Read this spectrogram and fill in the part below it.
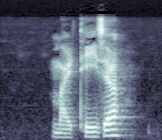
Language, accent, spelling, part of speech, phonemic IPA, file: German, Austria, Malteser, noun, /malˈteːzɐ/, De-at-Malteser.ogg
- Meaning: 1. Maltese (male or female inhabitant of Malta) 2. member of the Order [of the Knights] of Malta 3. Maltese (a small breed of dog)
